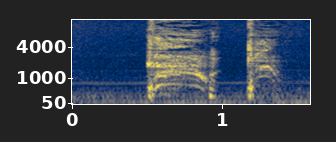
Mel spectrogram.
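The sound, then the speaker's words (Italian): A chesty cough and throat clearing from a person walking to work, fairly loud: one longer raspy, phlegmy burst followed by a shorter second hack, with no talking. “Io sto andando al lavoro col petto di tosse, quello c'è sempre.”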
